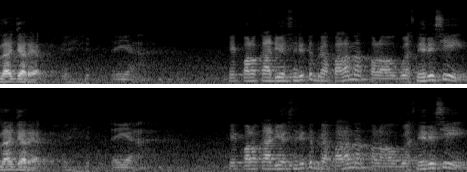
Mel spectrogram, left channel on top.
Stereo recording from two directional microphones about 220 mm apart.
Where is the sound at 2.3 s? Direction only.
50° left (ahead or behind).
